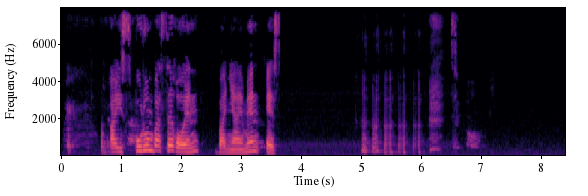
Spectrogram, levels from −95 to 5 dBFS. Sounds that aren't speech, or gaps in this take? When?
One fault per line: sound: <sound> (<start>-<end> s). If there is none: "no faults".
sound: laugh (4.9-6.4 s)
